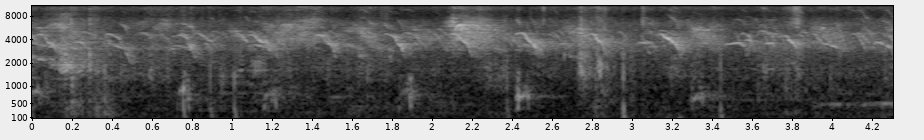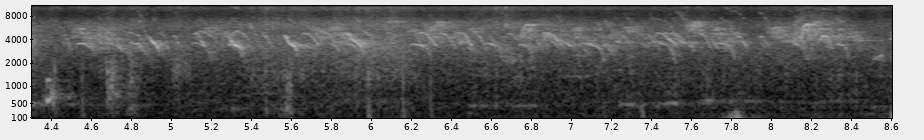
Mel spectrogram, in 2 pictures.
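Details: Constant high-pitched cheeping from a brood of chicks fills the air as the mother hen calls them for a walk with quiet, regularly spaced low clucks, plus occasional thumps.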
